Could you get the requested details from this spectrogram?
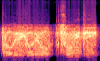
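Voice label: Serbian tank damaged mood low; War Thunder; speech srb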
